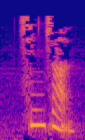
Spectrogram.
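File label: "侵占", Mandarin Chinese; chinese-flashcards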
